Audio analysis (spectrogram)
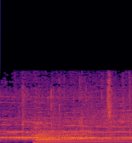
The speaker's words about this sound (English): A mighty hand clap.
